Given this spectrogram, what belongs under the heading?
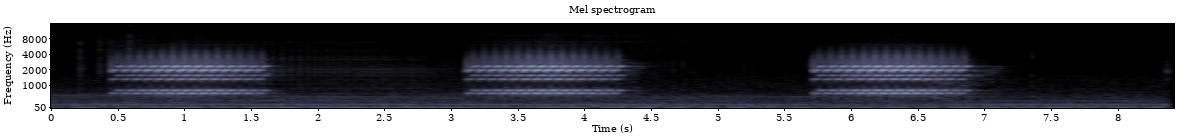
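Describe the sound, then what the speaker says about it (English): A telephone rings in The Nanny horror video game, three long electronic ring bursts evenly spaced with quiet gaps between, loud and alone. "My phone been ringing for a damn long time."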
